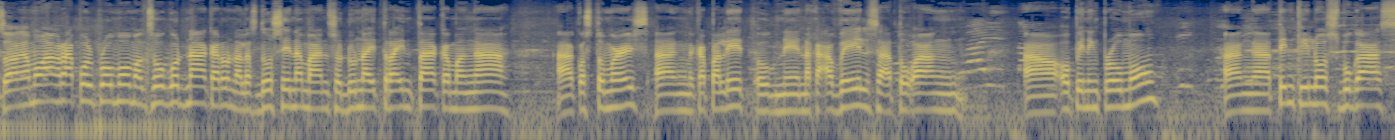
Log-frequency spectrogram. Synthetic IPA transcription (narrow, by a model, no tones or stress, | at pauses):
soaŋamoʔaŋɾapolpɾomomaɡsuɡʊd̪̚nakaɾonalas̬d̪osɛnamansod̪ʊnajt̪ɾajnt̪akamaŋa | akost̪ʊmɛɹsaŋnɐkapalɪt̪ʊɡ̚nnakaʔavejlsaʔat̪ʊʔaŋ | aʔopɛnɪŋpɾomo | ʔaŋat̪ɪnkilosbʊɡas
